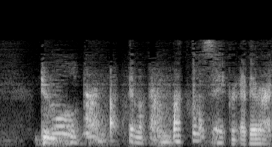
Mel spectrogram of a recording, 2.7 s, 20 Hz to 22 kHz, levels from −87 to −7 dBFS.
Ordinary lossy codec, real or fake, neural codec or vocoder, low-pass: MP3, 32 kbps; fake; codec, 44.1 kHz, 0.9 kbps, DAC; 7.2 kHz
